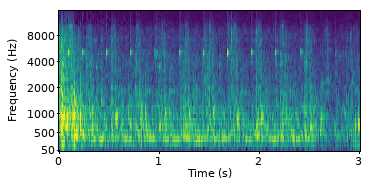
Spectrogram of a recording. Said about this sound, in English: we're just going to sew right across a few times just to make sure we've got our elastic well sewn into our sweaty band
